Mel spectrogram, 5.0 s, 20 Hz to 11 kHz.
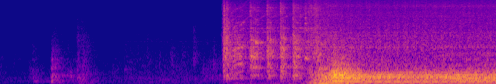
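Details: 2014 Ford Mustang 3.7L V6 start after replacing the failed old-design water pump (knocking/grinding pulley noise) and refilling coolant: starter cranks, engine catches and settles into a smooth even idle with no whine, noise gone.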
